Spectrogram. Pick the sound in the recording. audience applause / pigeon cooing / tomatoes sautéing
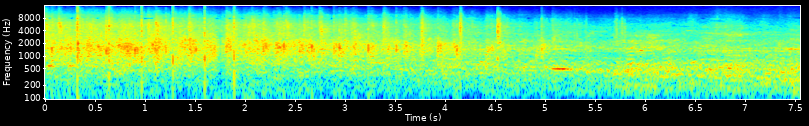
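audience applause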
